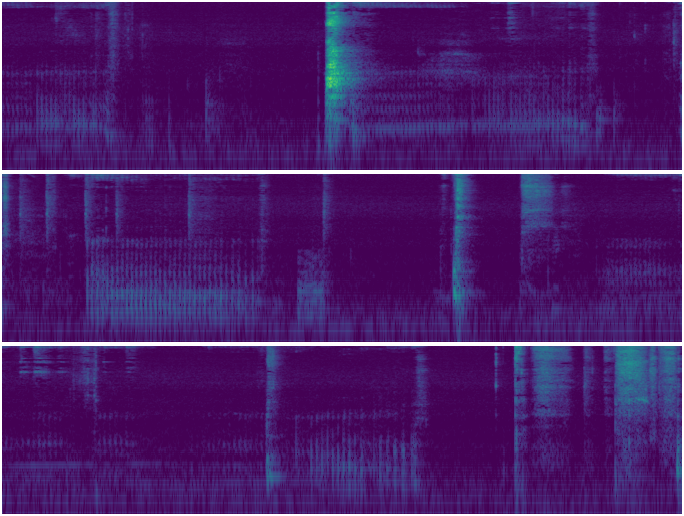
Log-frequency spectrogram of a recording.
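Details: Pekingese dog growling indoors: low, drawn-out grumbling rumbles that come in stretches, the longest lasting about two seconds, broken by a few sharp clicks and knocks in an otherwise quiet room.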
